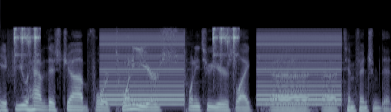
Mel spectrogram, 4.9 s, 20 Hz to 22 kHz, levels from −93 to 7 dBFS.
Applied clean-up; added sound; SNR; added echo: none; Alarm + Tambourine; 0 dB; none.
